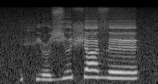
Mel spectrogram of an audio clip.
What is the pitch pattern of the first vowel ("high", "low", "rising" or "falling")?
low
